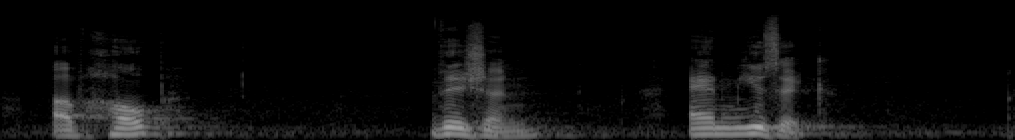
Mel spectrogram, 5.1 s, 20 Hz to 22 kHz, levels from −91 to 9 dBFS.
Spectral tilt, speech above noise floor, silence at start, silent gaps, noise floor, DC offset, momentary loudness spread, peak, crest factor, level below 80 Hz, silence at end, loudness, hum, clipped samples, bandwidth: -6.5 dB/octave; 38 dB; 0.25 s; none; -76 dBFS; under 0.1%; 19 LU; -22 dBFS; 20 dB; -86 dBFS; 0.95 s; -40 LUFS; none; under 0.1%; 13.5 kHz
